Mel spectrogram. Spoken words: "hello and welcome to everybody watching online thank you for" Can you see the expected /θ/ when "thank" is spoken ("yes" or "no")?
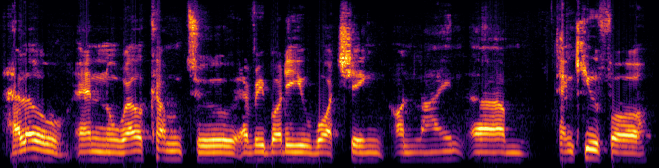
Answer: no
